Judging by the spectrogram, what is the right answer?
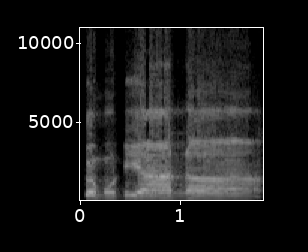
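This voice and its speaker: A middle-aged man lectures with a high, ringing voice, working through each point and asking questions he then answers himself. He sits at a desk mic in a small room, gesturing while he talks. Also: level tone, very slow, a bit bright, low-quality recording. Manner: explanatory, asks and answers his own questions. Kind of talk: recorded lecture. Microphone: desk mic on stand.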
